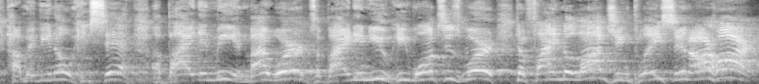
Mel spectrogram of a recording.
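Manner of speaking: loud, high-pitched preacher's shout, projected far.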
